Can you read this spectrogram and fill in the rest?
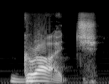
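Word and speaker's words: grudge: ग्रज। यहां पर डी को साइलेंट रखेंगे।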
